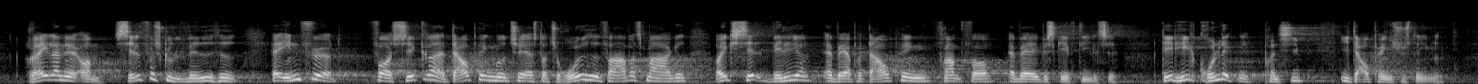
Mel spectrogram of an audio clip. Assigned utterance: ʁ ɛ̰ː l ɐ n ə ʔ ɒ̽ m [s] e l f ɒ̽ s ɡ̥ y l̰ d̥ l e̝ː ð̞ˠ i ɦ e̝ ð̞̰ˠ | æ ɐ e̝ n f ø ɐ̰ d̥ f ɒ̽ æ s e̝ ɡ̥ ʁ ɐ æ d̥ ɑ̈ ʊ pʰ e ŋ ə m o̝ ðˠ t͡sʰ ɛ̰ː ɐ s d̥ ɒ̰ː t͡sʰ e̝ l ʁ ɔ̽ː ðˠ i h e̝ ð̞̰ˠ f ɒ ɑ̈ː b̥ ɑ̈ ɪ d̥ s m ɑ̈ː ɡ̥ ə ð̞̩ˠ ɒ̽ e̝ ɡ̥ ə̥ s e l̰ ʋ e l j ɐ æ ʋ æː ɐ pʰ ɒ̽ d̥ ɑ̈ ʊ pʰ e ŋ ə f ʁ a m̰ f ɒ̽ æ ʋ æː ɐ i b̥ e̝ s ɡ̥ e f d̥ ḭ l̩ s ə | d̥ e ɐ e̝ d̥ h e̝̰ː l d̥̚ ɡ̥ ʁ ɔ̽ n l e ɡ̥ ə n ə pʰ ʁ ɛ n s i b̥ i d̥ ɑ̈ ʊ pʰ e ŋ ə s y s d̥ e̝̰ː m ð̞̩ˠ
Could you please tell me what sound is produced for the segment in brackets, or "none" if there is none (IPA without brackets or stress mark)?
s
